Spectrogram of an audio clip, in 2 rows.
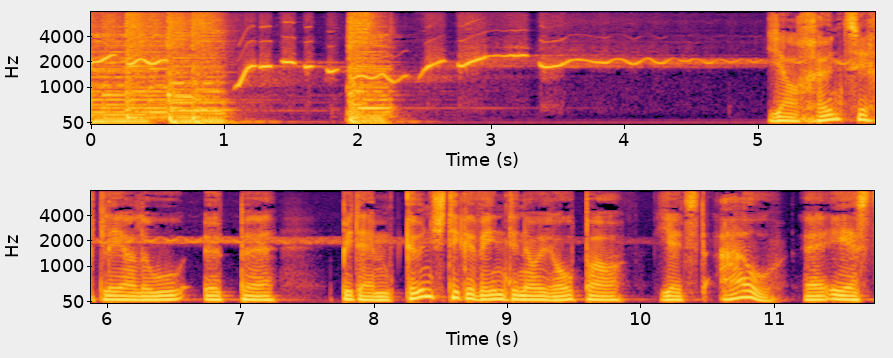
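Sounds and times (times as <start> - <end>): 
whistled melody ringtone: 0.0 - 9.2
speech: 5.2 - 11.7.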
